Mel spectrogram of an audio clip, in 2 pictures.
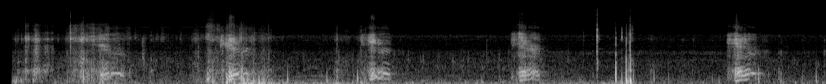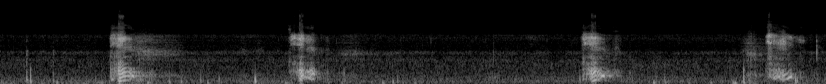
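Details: A male cat gives repeated harsh, forceful cough-retch bursts about every two seconds in a quiet room: severe coughing and retching.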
